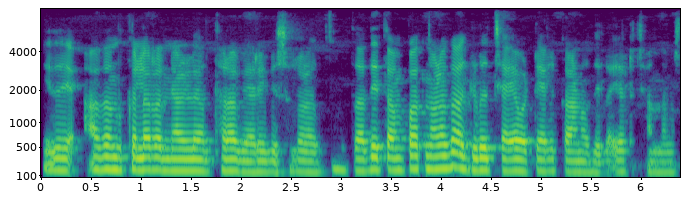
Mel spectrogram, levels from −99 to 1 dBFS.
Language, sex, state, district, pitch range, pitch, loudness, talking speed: Kannada, female, Karnataka, Bijapur, 150-170 Hz, 155 Hz, -17 LUFS, 160 wpm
